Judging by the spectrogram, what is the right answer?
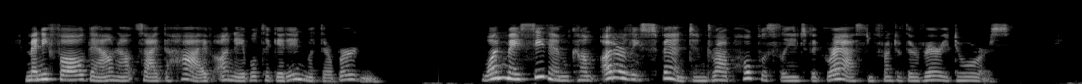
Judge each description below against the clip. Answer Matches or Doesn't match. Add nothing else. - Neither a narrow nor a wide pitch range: Matches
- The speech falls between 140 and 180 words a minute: Matches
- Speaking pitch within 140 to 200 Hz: Matches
